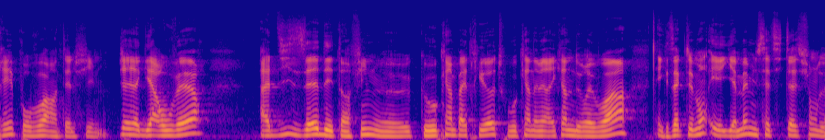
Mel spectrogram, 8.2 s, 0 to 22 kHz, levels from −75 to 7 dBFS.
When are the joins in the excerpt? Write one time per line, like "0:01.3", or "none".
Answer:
0:01.2
0:06.5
